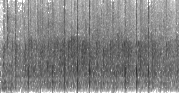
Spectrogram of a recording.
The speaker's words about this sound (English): And so I think, yes, if you would, a round of applause for him.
